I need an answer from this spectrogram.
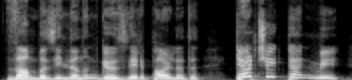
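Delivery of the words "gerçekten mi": tiz, heyecanlı soru; inanamadan, ince sesle sor; umutlu şaşkınlık. Acted. Gözleri parlayan Zambazilla. (sevinçli şaşkınlık)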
